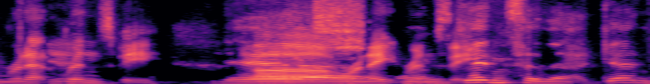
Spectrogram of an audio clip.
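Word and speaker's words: Renate Reinsve: duh uh uh uh renee i believe pronounced her name rynette rinsby yeah get into that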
